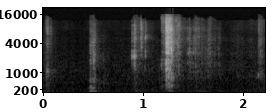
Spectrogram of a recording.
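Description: A small white cardboard box and its paperboard sleeve being handled: four short light taps and knocks, the loudest about a second and a quarter in.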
